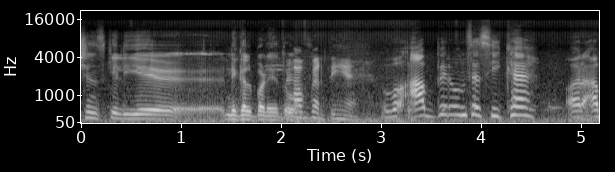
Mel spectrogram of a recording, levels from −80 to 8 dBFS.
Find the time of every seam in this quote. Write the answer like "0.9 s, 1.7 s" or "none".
2.1 s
